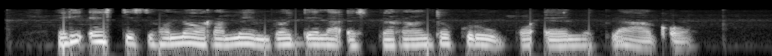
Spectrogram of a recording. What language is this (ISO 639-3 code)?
epo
